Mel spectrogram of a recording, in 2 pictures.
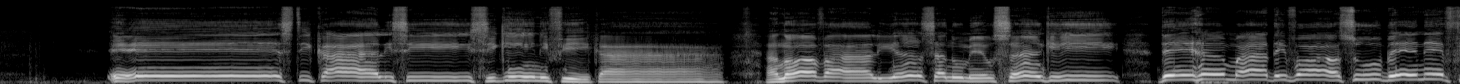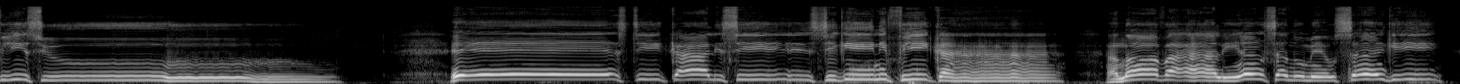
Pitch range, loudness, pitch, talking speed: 155-225 Hz, -20 LUFS, 195 Hz, 45 wpm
